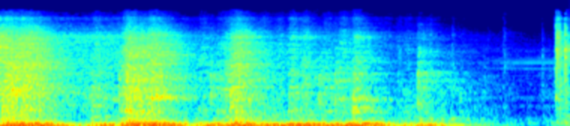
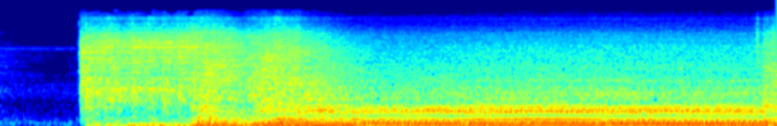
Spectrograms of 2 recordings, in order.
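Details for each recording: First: Toyota JZ engine with the MAF mass airflow sensor installed slightly the wrong way round: uneven cranking, briefly catches, stumbles and fades, struggling to start because airflow is misread. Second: Toyota JZ engine with the MAF sensor installed correctly and wired properly: quick crank, catches at once, brief flare, then a smooth steady idle with no stumble. Normal start and idle as a baseline.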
